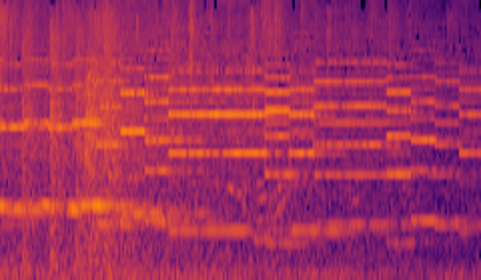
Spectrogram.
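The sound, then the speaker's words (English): A tinny electronic melody of Für Elise plays from a garbage truck in Taiwan as it rumbles down the street, over a low engine rumble and street noise, the tune steady and moderately loud. “But if you live in Taiwan and you hear a truck rumbling down the street playing Für Elise, it doesn't mean it's time to buy a popsicle.”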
